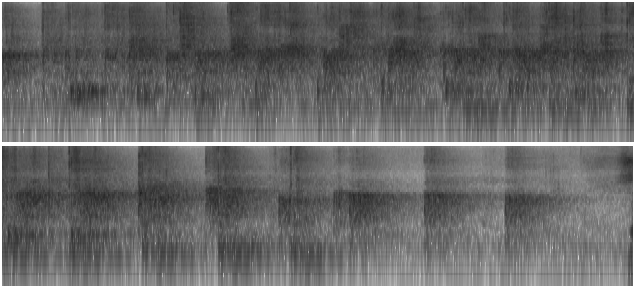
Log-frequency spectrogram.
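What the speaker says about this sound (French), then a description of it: "Acclamons ta foi pour la parole." A church congregation claps together in a steady rhythmic beat, the sharp hand claps repeating evenly and fairly loud, with no voices over them.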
